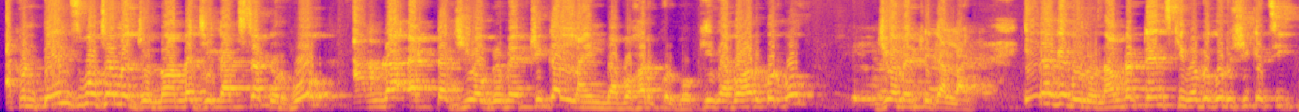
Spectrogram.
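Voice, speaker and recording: A man's voice: high voice, animated, quick pace, a crowd in the background. A man teaching an English class, lecturing and often asking students whether they follow. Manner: asks the class frequent check-in questions. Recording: echoey room with class noise.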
